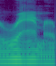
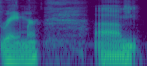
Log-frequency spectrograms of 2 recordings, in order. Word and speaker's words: Raymer: I about said Rammer, but it's Raymer.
